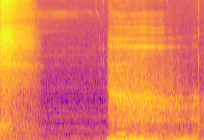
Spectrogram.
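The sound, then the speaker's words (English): A deep breath during a guided relaxation session: a soft, airy hiss that fades out, a short quiet pause, then a fuller, louder rush of breath that carries on to the end. “At three, take a deep, deep breath.”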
